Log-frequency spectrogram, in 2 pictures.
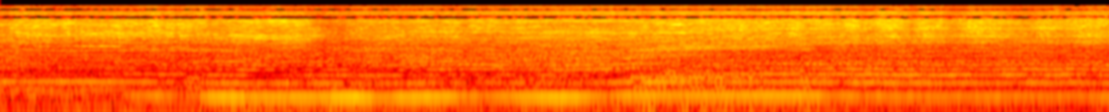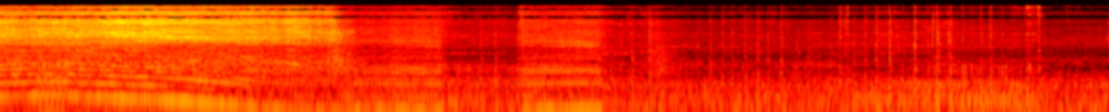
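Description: A gasoline rotary rescue saw runs at full speed, cutting into the car's front sheet metal with a grinding hiss. About twelve seconds in, the throttle is released and the engine winds down, with one short rev a few seconds later before it drops away.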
